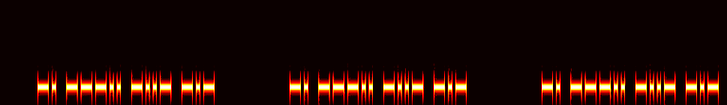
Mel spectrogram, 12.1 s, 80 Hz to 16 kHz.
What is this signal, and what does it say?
Morse code, heard as a keyed tone, about 20 wpm, 700 Hz. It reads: N8XK N8XK N8XK
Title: USA Call Signs - 4 Characters - Repeated 3x - 20wpm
